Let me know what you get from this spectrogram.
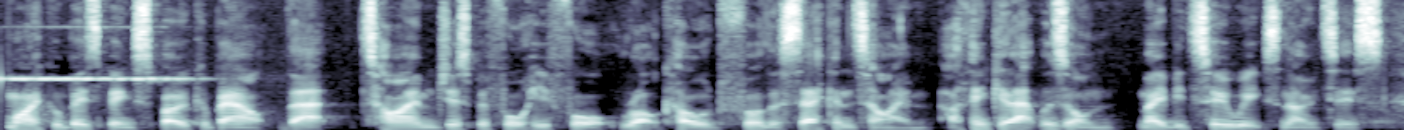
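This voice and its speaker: A man's voice: on the low side, normal speed, a little hiss or hum. A man interviewing a fighter, a commentator asking friendly, enthusiastic questions.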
